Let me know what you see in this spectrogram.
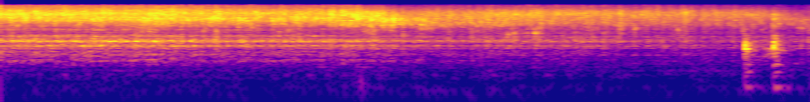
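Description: Tomato paste sizzling in hot oil in a kadai, loudest at first and gradually settling. Two sharp knocks near the end.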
